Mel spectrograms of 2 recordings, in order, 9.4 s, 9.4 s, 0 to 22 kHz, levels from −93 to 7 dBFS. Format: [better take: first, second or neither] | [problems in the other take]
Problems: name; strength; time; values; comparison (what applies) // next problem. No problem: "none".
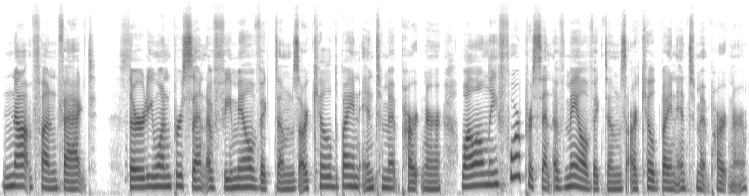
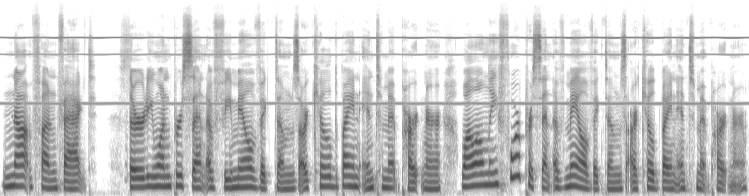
first | high-pitched whine; noticeable; throughout; 10 kHz, 10 dB below the speech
